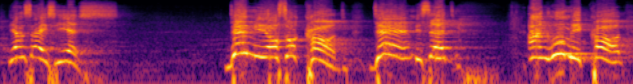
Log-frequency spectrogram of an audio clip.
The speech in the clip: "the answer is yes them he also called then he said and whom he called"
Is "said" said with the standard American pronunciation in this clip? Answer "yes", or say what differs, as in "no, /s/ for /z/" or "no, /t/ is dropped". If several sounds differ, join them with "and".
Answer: yes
